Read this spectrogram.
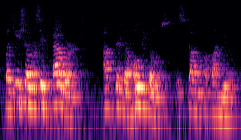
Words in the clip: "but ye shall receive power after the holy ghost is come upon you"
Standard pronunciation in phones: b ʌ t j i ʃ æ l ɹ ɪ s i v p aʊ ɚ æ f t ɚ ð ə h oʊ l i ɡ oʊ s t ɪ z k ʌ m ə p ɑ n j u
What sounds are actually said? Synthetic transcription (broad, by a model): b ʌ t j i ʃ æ l ɹ ɪ s i v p aʊ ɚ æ f t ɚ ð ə h oʊ l i ɡ oʊ s t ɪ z k ʌ m ə p ɑ n j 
